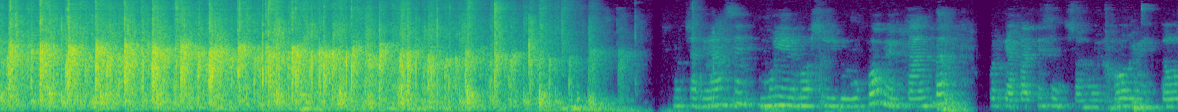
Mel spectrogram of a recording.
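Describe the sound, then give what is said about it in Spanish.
Loud, dense applause from an audience welcoming a female performer from a cathedral, sustained for about six seconds and fading out, after which a single voice begins speaking. “la recibimos con un muy fuerte aplauso a la hermana”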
